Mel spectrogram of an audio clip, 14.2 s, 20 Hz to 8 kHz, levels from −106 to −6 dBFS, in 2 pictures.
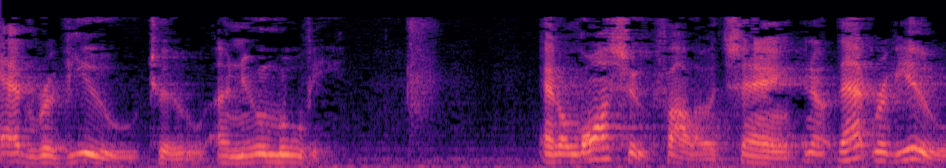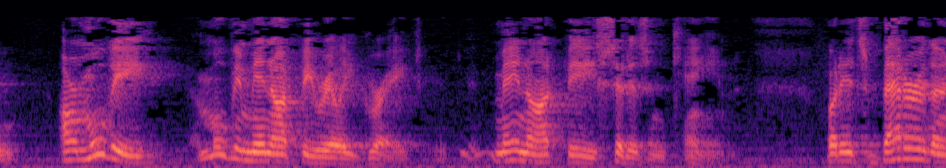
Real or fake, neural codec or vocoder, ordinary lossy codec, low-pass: real; none; MP3, 24 kbps; 7.2 kHz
